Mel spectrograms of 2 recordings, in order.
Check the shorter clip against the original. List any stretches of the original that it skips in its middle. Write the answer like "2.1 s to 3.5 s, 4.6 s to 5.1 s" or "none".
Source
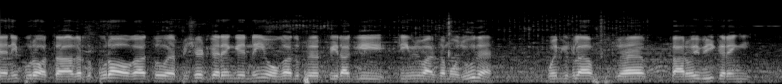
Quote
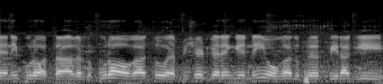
none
